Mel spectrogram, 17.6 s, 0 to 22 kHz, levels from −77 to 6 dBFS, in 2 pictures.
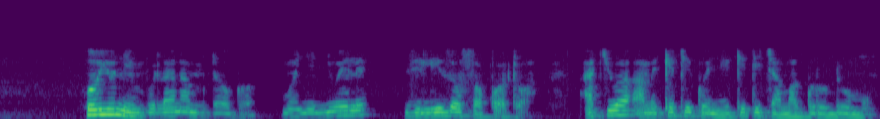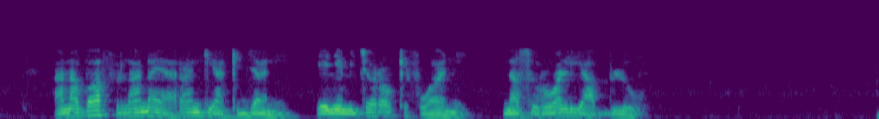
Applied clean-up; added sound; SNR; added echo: none; none; none; none.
